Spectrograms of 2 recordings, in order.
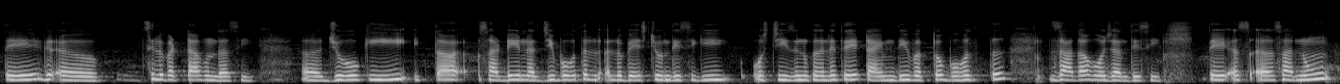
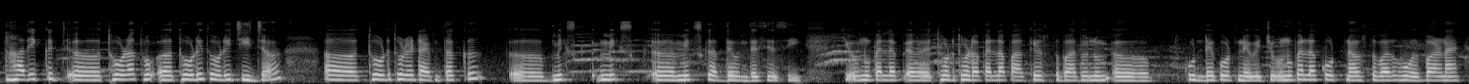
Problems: none marked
